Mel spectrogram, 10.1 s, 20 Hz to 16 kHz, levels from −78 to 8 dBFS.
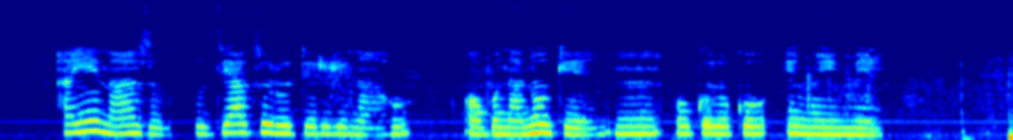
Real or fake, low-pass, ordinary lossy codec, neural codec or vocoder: real; 14.4 kHz; AAC, 48 kbps; none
